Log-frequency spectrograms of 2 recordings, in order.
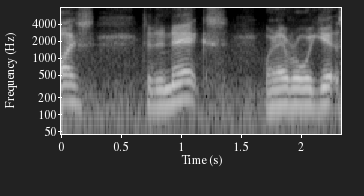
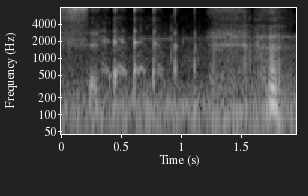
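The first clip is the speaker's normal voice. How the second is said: high breathless laugh; 11 dB quieter than usual. Real, not acted. Laughing at the memory.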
